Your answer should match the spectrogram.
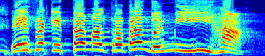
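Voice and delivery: high, loud protective voice; jealous father. Acted. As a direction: defend his daughter like an angry father. Jealous father God acted.

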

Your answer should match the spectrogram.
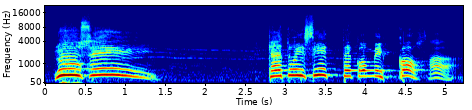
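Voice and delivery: shouting at the wife, high and loud; imitated angry shout. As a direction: yell it out over the tidied desk, slow. Acted quarrel with his wife. (grito enojado imitado, agudo y fuerte)

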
